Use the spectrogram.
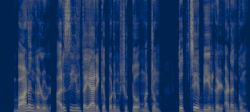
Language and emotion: Tamil, neutral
